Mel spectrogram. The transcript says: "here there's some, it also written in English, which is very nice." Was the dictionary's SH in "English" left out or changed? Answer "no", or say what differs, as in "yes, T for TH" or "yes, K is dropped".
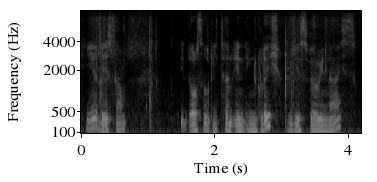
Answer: no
